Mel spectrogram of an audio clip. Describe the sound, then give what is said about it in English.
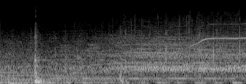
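A protest crowd in freezing weather roars as a young man in a navy suit emerges from a blacked-out SUV behind police barricades, a steady, dense wash of voices, with a sharp thump early on and a high whistle rising and holding near the end. “He's energetic and sprightly, buoyed by the crowd's reaction to his arrival.”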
